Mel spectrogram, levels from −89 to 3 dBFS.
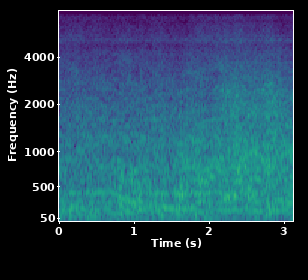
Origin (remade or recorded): remade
